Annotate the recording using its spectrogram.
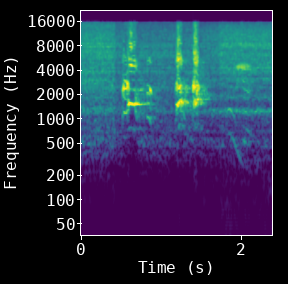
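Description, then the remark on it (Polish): A lively female dog at a dog groomer's lets out a few short, high-pitched yelps and whimpers in quick bursts, moderately loud, against a steady background hiss with no one talking. “Myślę, że zdecydowanie za cierpliwość do tego psa, bo ona jednak przez swoją ciekawość jest bardzo żywiołowa”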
